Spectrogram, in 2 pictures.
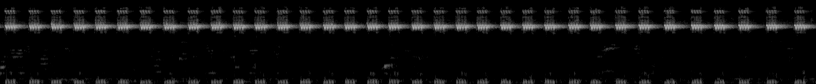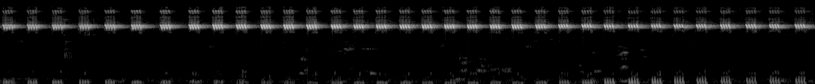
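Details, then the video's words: Wild cricket chirping, recorded as a natural model sound for training songbirds: bright, high ringing chirps pulsed steadily about four times a second, with no other clear sounds. "suara jangkrik alam"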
